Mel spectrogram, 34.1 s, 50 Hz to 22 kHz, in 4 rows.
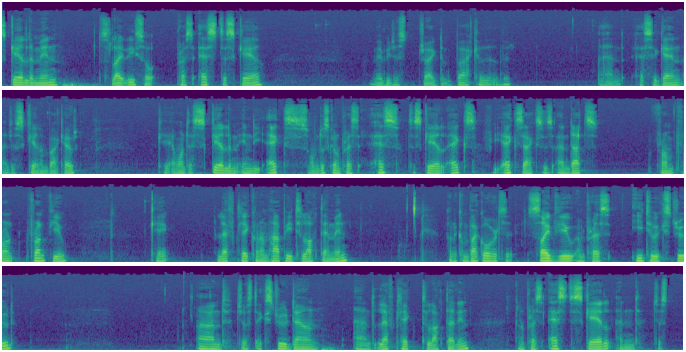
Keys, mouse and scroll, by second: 0.4 s, 4.7-5.7 drag, 8.6 s, 21.1-23.7 drag, 25.8 e, 32.7 s.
